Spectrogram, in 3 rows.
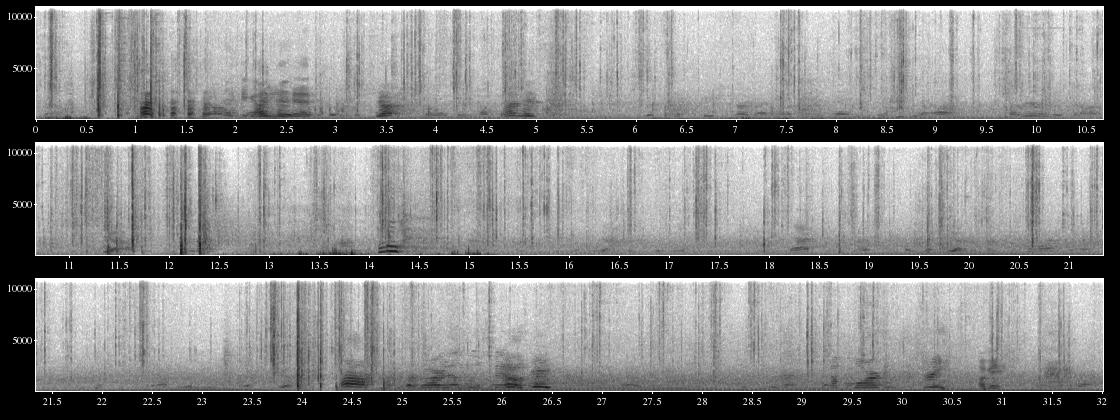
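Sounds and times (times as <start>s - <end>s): faint voices: 1.0s - 32.0s.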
